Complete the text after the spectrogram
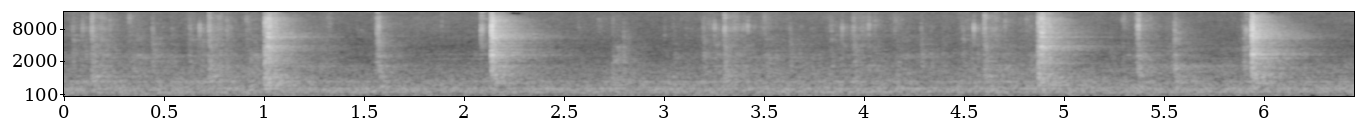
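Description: A sewing machine clicks sharply now and then.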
